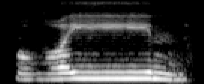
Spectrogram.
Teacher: अपनी जुबान का जो पिछला हिस्सा है उसको ऊपर की तरफ बुलंद करते हैं। यह हुरूफ मुस्तालिया में से है।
